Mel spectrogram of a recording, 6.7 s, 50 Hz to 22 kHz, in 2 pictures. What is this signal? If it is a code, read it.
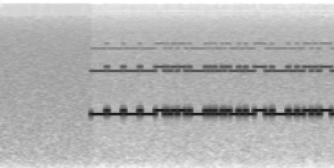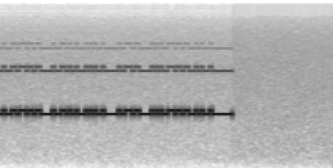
RTTY (45.45 baud, 170 Hz shift), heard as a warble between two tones, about 1650 Hz centre. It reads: YB5Q TU VU6AVY CQ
